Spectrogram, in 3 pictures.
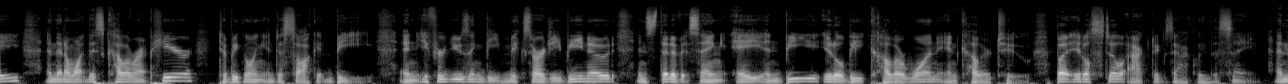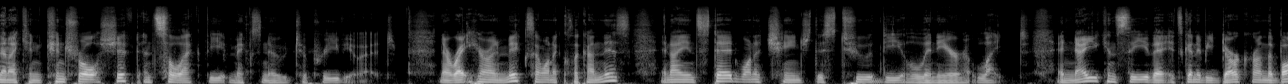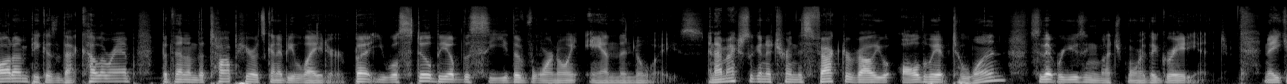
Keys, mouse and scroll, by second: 0.4-3.3 drag, 3.9-4.5 scroll up 1, 4.5-14.8 drag, 15.8 click, 23.0 middle click, 23.5-25.4 scroll up 4, 23.6 middle click, 25.4-26.3 scroll up 1, 26.3 click, 26.7-28.6 middle drag, 28.6-29.2 scroll up 1, 29.2-32.8 middle drag, 32.8-37.0 drag, 37.0-38.6 middle drag.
